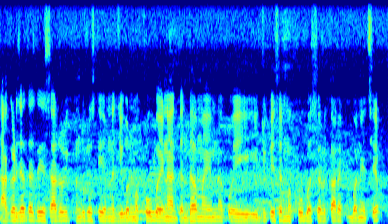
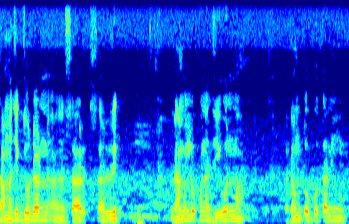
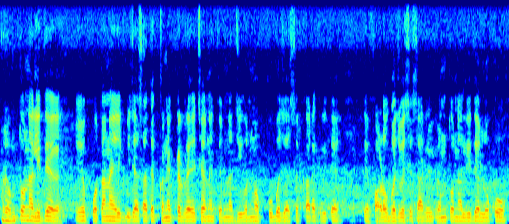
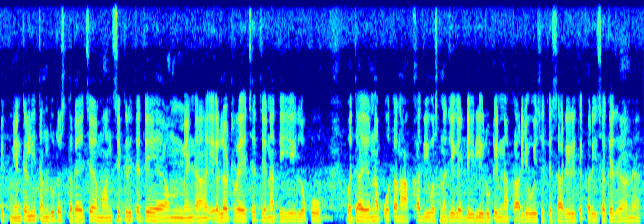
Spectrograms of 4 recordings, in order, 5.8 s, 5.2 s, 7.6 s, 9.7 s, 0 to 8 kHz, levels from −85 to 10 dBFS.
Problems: constant background noise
